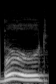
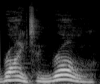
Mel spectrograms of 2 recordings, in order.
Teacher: the thing between b and d and bird is just their regular r as in right and wrong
